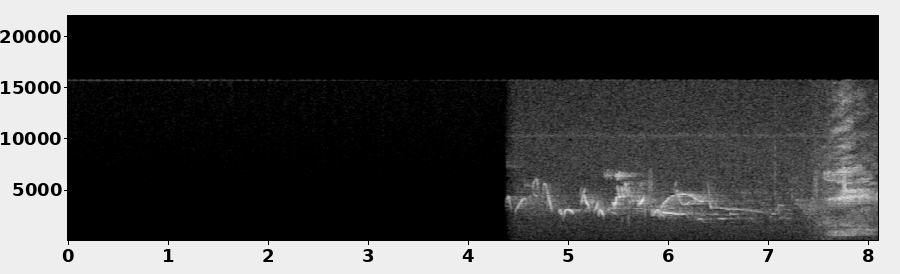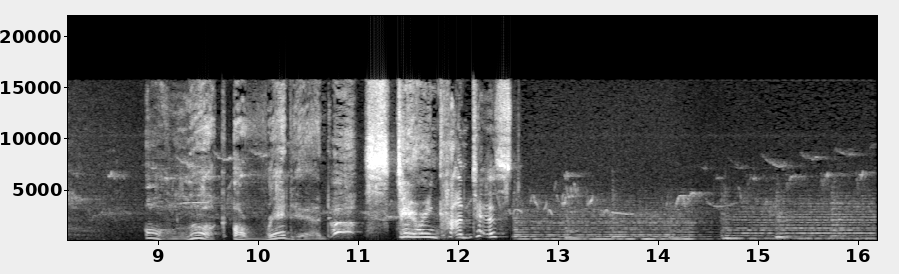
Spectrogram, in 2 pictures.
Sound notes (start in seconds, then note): 4.2 birds chirping; 10.8 gasps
